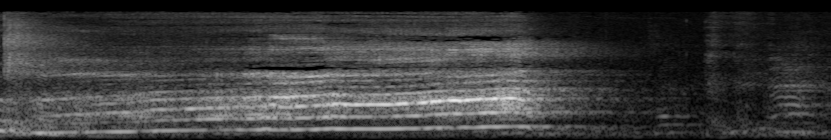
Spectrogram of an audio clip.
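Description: A person's long, drawn-out vocal cry on one breath, rising slowly in pitch, loudest just before it cuts off a little under three seconds in.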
